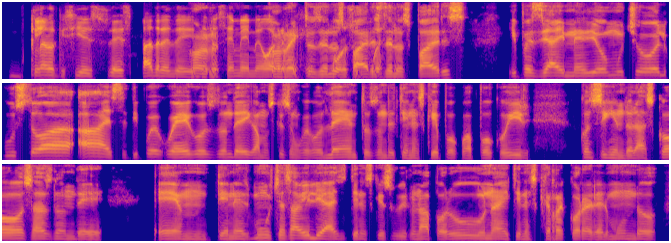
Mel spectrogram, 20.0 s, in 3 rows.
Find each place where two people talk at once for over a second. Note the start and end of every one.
2.7-4.0

